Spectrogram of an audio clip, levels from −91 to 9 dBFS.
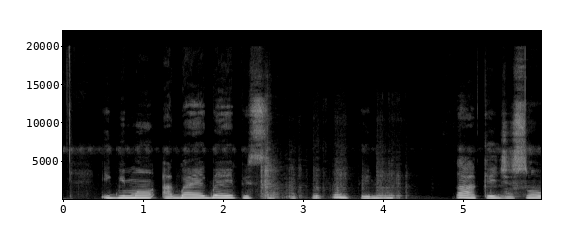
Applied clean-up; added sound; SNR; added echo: neural mask model RNNoise.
